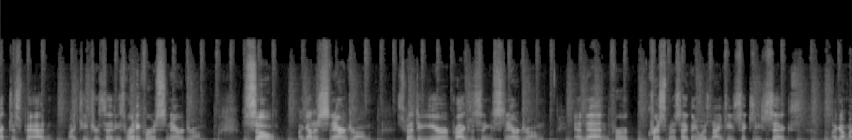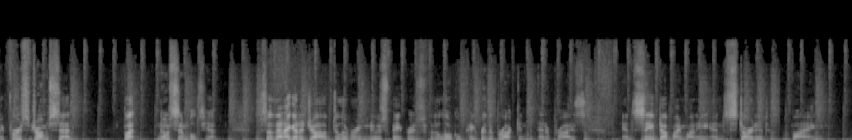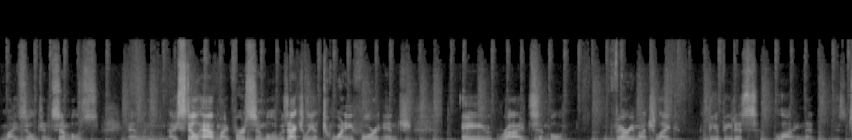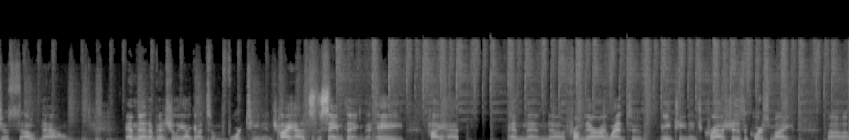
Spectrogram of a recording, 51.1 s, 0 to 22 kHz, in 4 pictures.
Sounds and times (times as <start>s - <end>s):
Speech: 0.0s - 3.1s, 3.7s - 14.0s, 14.6s - 16.0s, 16.7s - 31.7s, 32.5s - 34.0s, 34.6s - 39.4s, 40.2s - 45.2s, 46.0s - 51.0s.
